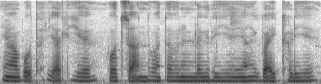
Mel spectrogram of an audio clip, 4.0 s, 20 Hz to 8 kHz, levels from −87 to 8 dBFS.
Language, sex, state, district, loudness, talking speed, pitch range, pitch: Hindi, male, Jharkhand, Deoghar, -18 LUFS, 225 wpm, 135-140 Hz, 135 Hz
